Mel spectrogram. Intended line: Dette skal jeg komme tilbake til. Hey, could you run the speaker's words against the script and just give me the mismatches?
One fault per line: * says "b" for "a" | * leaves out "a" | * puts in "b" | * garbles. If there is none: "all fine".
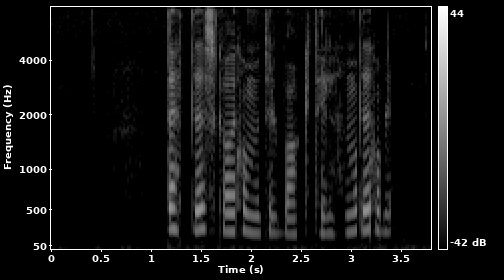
* leaves out "jeg"
* garbles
